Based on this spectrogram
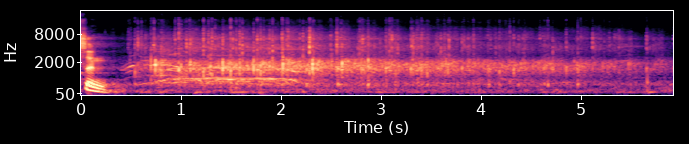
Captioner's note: all applauding and cheering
